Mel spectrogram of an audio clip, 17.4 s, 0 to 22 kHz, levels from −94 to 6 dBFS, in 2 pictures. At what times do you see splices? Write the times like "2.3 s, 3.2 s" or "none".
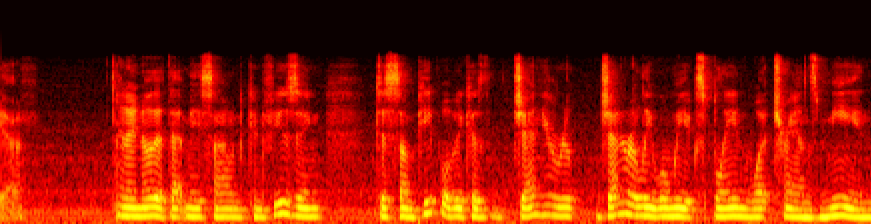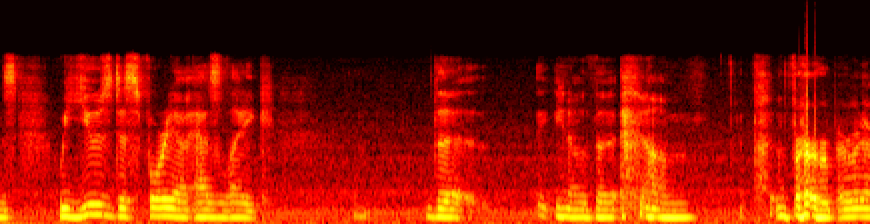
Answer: none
